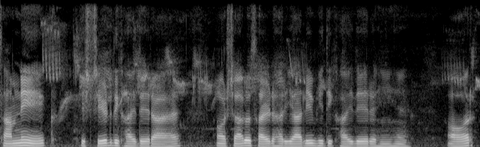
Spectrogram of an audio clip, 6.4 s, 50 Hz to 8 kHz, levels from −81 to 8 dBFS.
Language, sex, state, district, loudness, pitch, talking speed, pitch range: Hindi, male, Madhya Pradesh, Umaria, -18 LUFS, 125 Hz, 160 wpm, 120-135 Hz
